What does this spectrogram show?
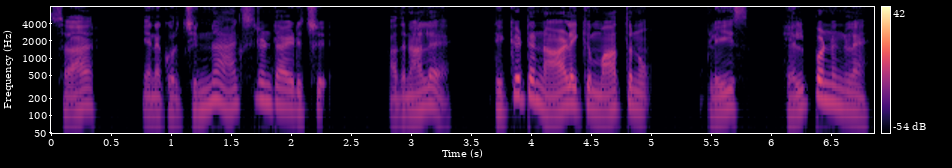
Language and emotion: Tamil, sad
